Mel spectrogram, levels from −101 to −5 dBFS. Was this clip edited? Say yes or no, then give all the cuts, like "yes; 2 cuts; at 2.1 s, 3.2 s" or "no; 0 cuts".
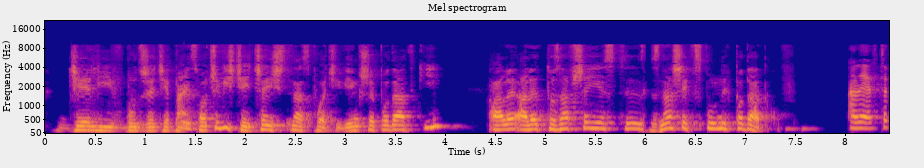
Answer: yes; 2 cuts; at 4.4 s, 6.0 s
